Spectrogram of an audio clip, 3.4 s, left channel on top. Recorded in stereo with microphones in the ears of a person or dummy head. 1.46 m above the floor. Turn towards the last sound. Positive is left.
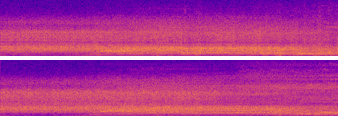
turn(degrees=35)  # may be behind; listen again after turning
